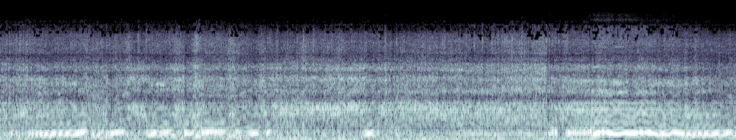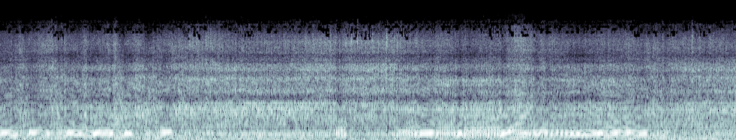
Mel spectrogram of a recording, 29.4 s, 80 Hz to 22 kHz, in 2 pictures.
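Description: Husqvarna TE300i 300 cc two-stroke dirt bike engine running under load on a trail, its pitch rising and falling again and again as the throttle is worked.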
